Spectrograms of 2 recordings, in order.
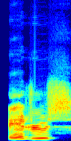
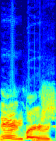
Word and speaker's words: Andrews: It's not antlers. Richard Andrews. No, sorry. It's not antlers. It's Richard Andrews. Andrew, like the name.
